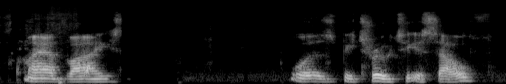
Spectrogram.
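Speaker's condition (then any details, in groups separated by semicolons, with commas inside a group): Motor neurone disease; terminal, no cure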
